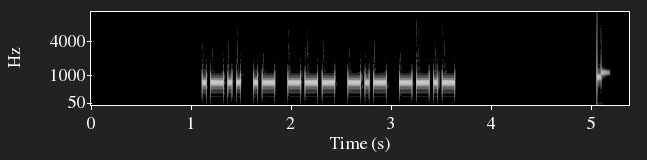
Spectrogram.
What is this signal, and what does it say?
Morse code, heard as a keyed tone, about 28 wpm, 700 Hz. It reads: LAOKQ
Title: Code Groups - 5 Letters - 28wpm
